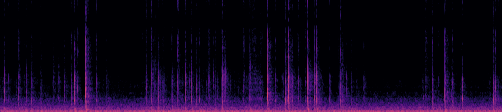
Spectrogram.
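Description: Fingertips type rapidly on a thin, flat, grey fabric-covered folio keyboard for a tablet, producing a steady stream of soft, short clicky taps with occasional sharper, brighter keystrokes. A constant low hum sits beneath the quiet, dry tapping throughout.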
